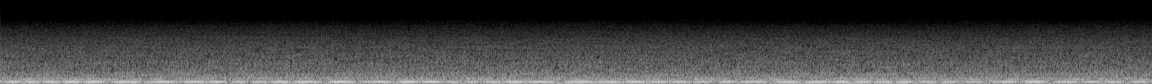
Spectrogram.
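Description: An aircraft engine drones steadily with a low hum.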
